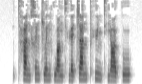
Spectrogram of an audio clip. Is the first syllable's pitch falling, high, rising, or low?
low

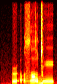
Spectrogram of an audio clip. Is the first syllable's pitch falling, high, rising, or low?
low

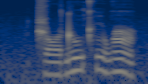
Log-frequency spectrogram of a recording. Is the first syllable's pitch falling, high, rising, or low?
low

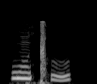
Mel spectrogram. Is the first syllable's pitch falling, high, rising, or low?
high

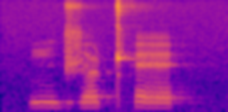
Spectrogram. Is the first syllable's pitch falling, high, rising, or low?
high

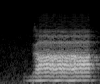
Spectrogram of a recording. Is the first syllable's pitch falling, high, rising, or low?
high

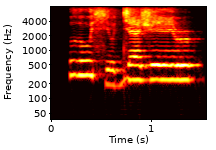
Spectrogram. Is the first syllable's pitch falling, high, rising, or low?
high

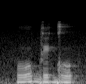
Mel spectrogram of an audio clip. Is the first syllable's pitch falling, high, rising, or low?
rising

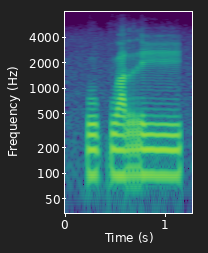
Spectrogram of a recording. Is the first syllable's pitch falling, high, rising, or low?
low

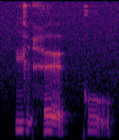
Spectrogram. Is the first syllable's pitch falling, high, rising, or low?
falling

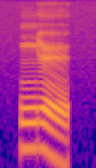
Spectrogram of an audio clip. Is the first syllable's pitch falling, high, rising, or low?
falling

